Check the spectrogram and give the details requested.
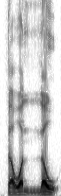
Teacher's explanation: واو کو ادا کرتے دونوں ہونٹوں کو گول کرنا ہے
